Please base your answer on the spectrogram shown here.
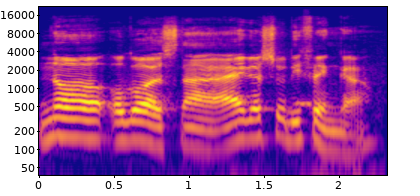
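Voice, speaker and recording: A man with a Trinidadian accent chatting casually and telling anecdotes in animated Creole, repeating phrases for emphasis. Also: medium pitch, fairly quick, a crowd in the background. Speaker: podcast host.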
